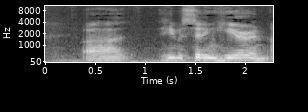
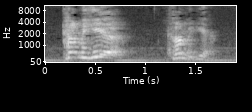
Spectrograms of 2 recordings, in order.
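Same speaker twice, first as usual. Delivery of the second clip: put-on squeaky voice, much higher pitch; 13 semitones higher than usual. Recalling a revered man calling him over to pray for him; imitating his squeaky voice. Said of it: "he just said in his squeaky voice".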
